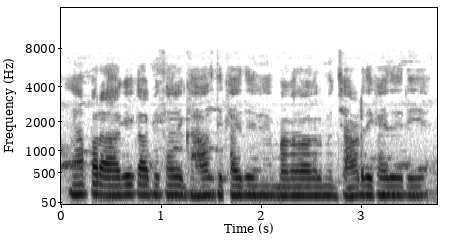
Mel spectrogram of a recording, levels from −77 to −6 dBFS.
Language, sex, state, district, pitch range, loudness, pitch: Hindi, male, Uttar Pradesh, Lalitpur, 130-140 Hz, -16 LUFS, 135 Hz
